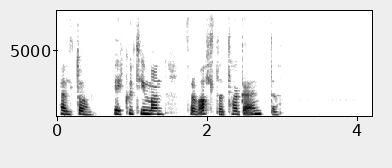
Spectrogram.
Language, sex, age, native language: Icelandic, female, 40-49, Icelandic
